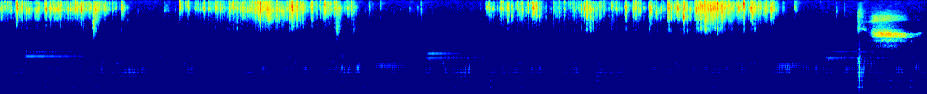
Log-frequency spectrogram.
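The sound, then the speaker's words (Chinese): Irregular crunching and crackling as ice cubes are bitten or handled, in bursts over a faint steady tonal background, ending with a brighter clinking sound. “欢迎冰块”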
